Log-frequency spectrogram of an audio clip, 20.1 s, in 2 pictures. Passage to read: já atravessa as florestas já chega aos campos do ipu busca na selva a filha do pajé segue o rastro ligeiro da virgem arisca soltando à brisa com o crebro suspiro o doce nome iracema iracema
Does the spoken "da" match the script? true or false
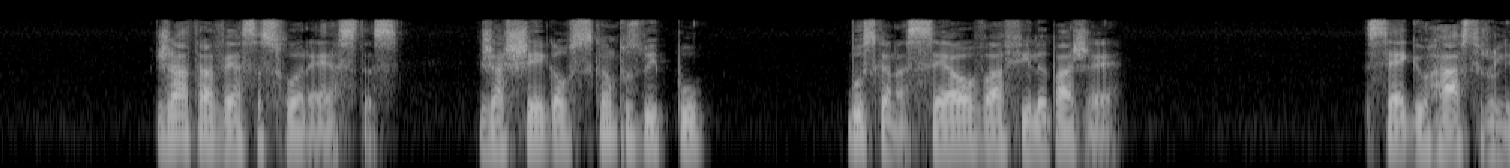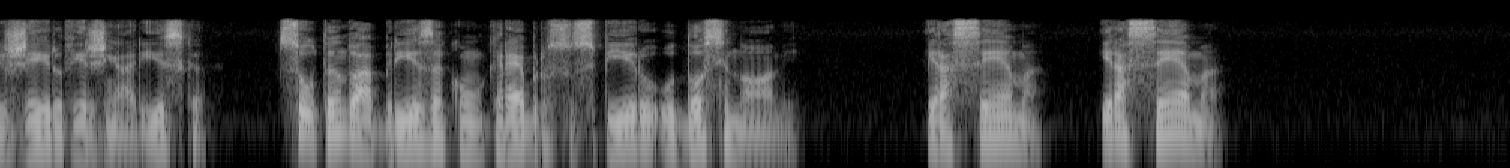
false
